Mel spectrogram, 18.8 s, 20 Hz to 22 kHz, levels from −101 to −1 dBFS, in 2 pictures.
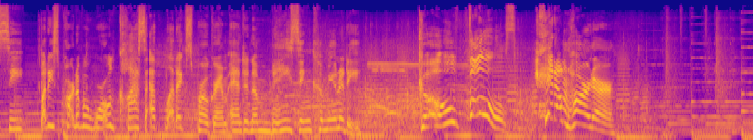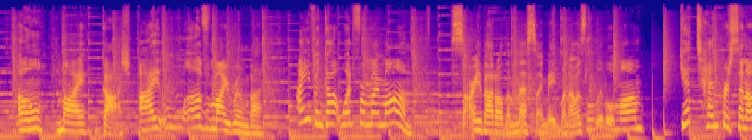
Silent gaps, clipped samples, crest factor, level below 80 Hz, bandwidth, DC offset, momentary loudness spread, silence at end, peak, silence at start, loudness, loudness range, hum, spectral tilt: none; under 0.1%; 18 dB; -42 dBFS; 19 kHz; under 0.1%; 15 LU; 0 s; -2 dBFS; 0 s; -17 LUFS; 4 LU; none; -3.5 dB/octave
